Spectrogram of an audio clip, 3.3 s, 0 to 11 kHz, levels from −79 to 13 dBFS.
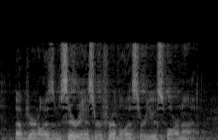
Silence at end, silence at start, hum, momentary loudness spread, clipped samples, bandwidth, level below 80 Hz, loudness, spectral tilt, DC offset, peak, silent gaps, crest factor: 0 s; 0 s; none; 8 LU; under 0.1%; 8 kHz; -64 dBFS; -30 LUFS; -4 dB/octave; under 0.1%; -12 dBFS; none; 18 dB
